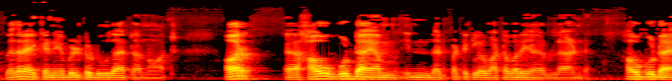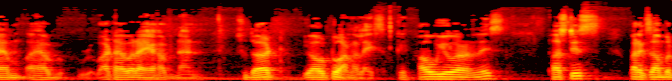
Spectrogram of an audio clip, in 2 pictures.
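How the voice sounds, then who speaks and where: A man talks through career advice for PhD graduates in a loose, unscripted way. His voice sits a little low and sounds soft and mellow. He halts often, filling the gaps with "you know" and "okay". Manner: halting, full of "you know" and "okay" check-ins. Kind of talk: informal advice talk to camera.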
